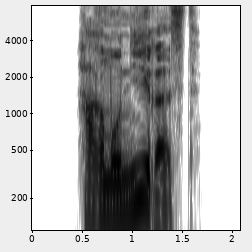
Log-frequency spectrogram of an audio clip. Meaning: second-person singular subjunctive I of harmonieren
- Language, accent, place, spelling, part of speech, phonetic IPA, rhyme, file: German, Germany, Berlin, harmonierest, verb, [haʁmoˈniːʁəst], -iːʁəst, De-harmonierest.ogg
